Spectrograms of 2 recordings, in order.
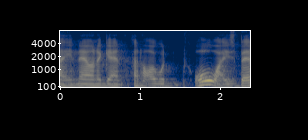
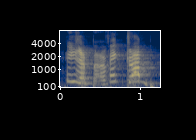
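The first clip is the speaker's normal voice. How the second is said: the Squire declaring; 8 dB louder than usual. Acted. The Squire praising Long John, high and booming. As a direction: proclaim it like a booming toff. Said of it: "the Squire does a lot of perfect trumps".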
